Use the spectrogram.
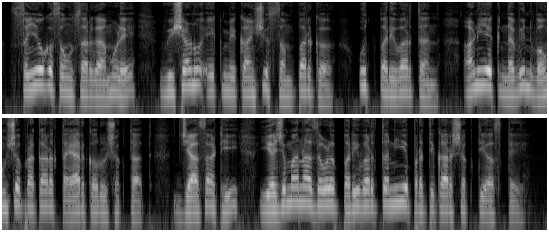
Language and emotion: Marathi, neutral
